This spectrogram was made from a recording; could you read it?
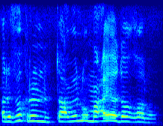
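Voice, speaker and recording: High-voiced Egyptian woman gamer. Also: steady tone, racing, dark tone. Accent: Egyptian Arabic. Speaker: gaming YouTuber. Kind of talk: excited gameplay commentary.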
